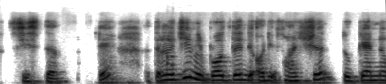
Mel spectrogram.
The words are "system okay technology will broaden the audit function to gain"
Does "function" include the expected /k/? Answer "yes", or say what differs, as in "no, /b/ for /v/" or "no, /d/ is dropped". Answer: no, /k/ is dropped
